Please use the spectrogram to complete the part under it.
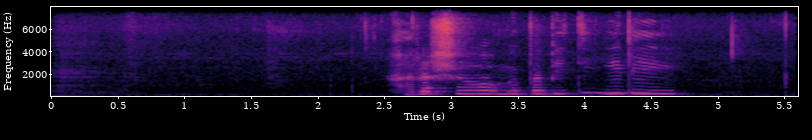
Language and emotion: Russian, positive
